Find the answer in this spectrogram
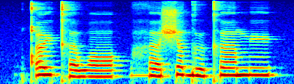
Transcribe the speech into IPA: qʼ yː˦ kʰ ə˩ w ɔ˩ | h ə˧˩˧ ʃ ə˦ ɡ ɯ˧˩˧ kʰ əː˦ m y˦

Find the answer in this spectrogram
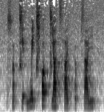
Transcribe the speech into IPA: s ɔ̃˨ t̚ ɕ e˨ ʔ m w e˦ t͡ɕʰ ɔ˦ t̚ t͡ɕ j a˧ t͡sʰ a˨˩ j k ã˨ p̚ s a˨˦ j

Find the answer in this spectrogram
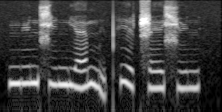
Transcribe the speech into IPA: m y˥ n ɕ i˥ ŋ j ɛ˧˥ m ḭ˨˩ pʰ i˥˩ ʈ͡ʂ e˥ ɪ̯ ɕ y˥ n

